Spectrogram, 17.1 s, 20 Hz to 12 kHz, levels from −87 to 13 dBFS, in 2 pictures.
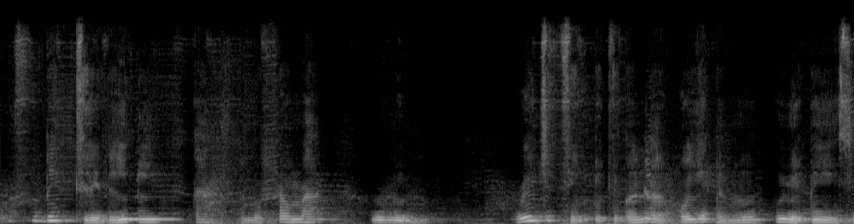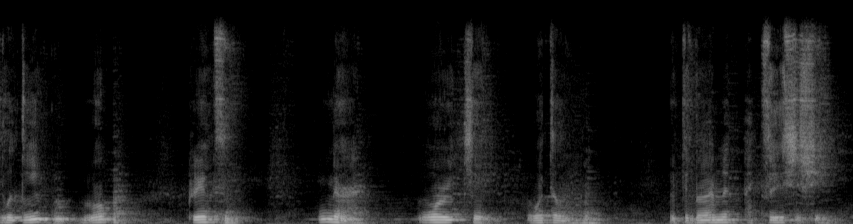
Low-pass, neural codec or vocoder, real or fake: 10.8 kHz; codec, 44.1 kHz, 1.7 kbps, Pupu-Codec; fake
